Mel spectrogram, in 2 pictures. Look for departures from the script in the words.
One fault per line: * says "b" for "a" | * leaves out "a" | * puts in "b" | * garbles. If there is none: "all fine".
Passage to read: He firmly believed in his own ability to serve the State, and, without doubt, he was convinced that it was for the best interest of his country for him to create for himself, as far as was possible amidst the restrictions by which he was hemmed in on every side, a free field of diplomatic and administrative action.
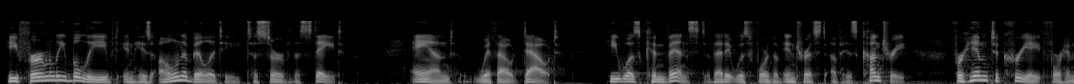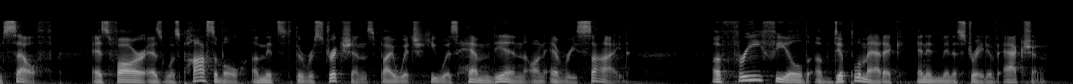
* leaves out "best"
